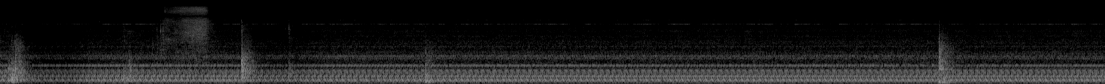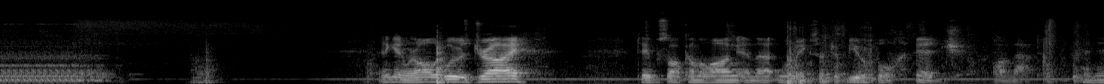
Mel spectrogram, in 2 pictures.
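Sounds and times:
air compressor running: 0:00.0 - 0:14.8.

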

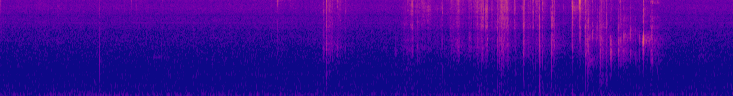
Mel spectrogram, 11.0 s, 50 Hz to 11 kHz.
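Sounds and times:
paper tearing and crinkling: 0:06.0 - 0:09.2.

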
